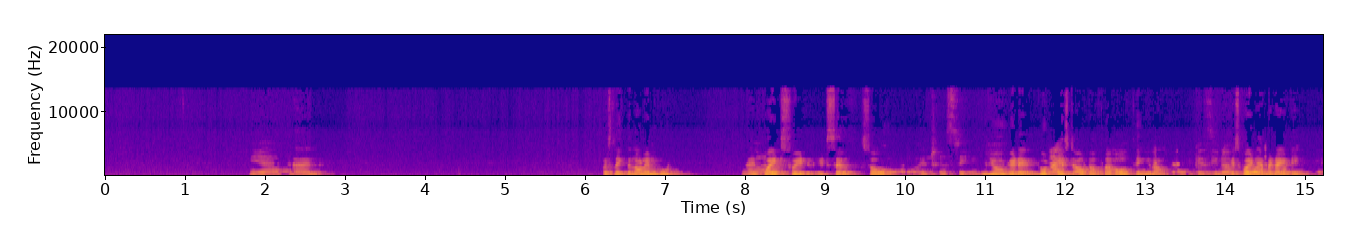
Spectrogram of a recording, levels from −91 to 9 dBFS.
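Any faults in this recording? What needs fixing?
The speech drops sharply at 9.83 to 10.19 s, 11.45 to 13.66 s, and 14.34 s to the end. The first dip is around 20 dB. The later two fall much deeper. This is likely speech suppressed in double talk: the echo canceller mistook overlapping far-end sound for echo and attenuated the talker. Tuning the canceller's double-talk detection, or reducing loudspeaker-to-microphone coupling, would prevent it.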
